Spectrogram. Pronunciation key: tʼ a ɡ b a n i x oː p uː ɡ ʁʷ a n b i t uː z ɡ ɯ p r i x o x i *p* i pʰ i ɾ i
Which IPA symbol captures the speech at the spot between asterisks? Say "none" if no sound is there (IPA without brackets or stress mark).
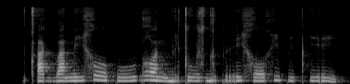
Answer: p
